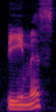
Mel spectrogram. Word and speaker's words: Bemis: Say Anything is the band that was founded by Max Bemis. Did I say it right, Bemis? – Yes.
